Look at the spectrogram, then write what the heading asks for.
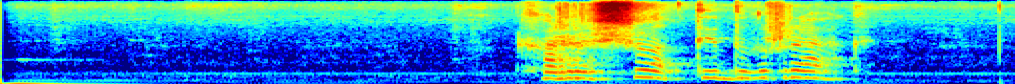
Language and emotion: Russian, angry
